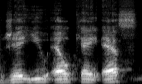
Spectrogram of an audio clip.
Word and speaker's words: Julks: It's spelled like it sounds, Julks.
